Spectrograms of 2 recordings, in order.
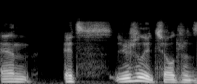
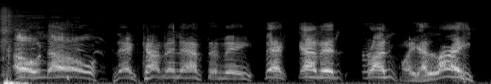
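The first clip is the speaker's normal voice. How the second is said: very high, gritty villainous voice; 3 dB quieter than usual. Showing a roach voice from a pest control commercial: gritty villainous roach voice. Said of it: "a gritty kind of, uh, villainous kind of tone".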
